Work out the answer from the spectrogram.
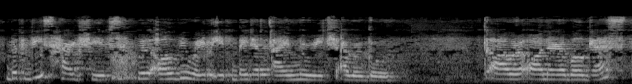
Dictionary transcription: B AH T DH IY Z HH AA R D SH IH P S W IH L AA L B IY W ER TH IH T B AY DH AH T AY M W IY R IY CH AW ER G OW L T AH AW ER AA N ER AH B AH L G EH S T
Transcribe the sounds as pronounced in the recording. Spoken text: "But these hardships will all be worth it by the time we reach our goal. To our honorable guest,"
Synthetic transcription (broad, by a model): B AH T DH IY S HH AA R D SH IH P S W IH L AA L B IY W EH T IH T B AY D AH T AY M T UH R IY CH AW ER G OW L T AH AW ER AA N ER AH B AH L G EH S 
